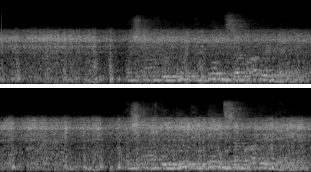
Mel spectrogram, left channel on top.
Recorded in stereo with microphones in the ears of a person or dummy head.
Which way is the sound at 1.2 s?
60° right (ahead or behind).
